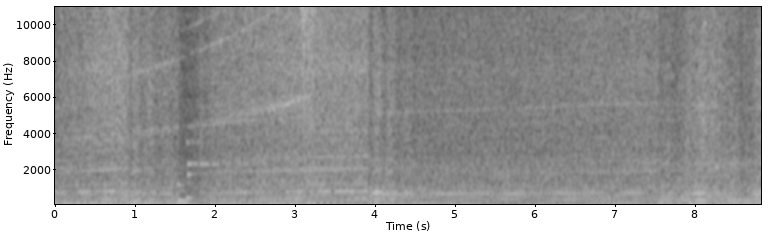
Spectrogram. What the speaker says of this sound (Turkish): ver gazı Toygun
